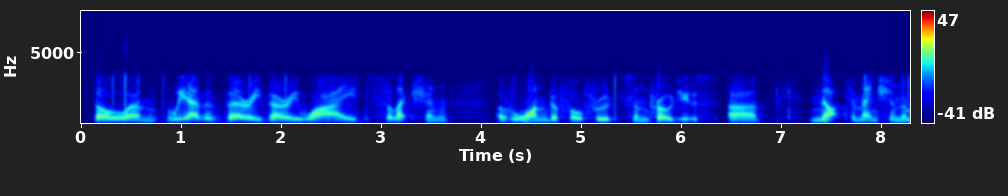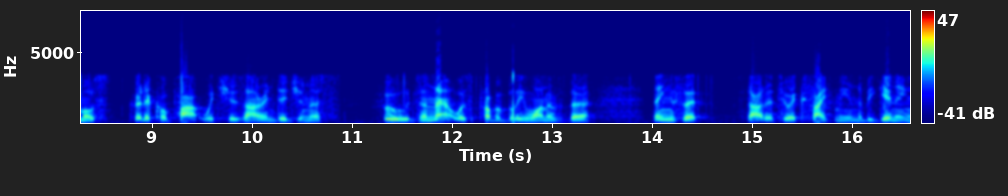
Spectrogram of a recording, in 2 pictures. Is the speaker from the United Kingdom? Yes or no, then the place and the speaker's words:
yes; England, United Kingdom; moved away as an adult; also born or lived in Switzerland / United States; now in Arizona, United States; I was born in England, um, trained as a chef in England, both uh, um, in a uh, an apprenticeship program in the 60s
